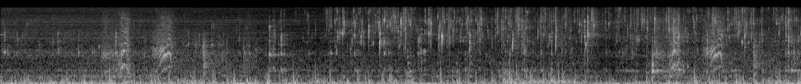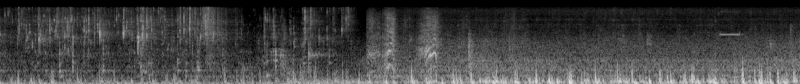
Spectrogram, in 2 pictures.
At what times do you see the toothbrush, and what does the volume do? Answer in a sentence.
You can't hear the toothbrush here.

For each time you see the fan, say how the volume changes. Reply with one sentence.
You can hear the fan from 0.0 to 15.9 s, getting louder.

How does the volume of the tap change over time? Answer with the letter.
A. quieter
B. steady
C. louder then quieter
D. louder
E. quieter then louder
C.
